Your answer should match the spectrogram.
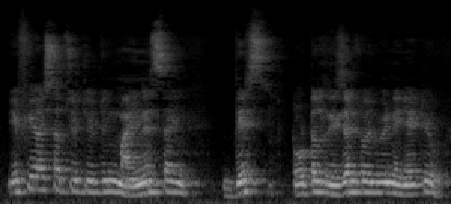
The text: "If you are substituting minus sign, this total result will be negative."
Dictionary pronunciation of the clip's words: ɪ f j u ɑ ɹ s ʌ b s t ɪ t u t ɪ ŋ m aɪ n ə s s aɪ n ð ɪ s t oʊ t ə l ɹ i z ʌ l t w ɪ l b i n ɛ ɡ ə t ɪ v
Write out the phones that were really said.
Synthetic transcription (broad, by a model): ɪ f j u ɑ ɹ s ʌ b s t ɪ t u t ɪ ŋ m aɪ n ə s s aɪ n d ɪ s t oʊ t ə l ɹ i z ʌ n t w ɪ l b i n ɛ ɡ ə t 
